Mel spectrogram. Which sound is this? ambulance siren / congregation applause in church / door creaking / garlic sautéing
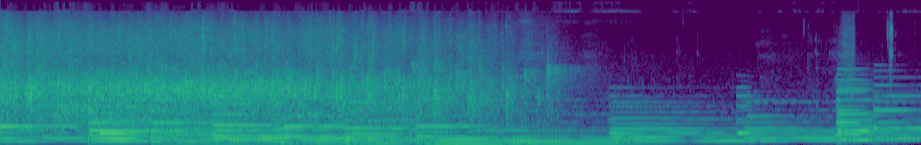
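congregation applause in church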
